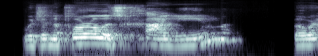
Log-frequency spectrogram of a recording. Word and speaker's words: Chai: And to note, you can't just pronounce CHY, right? So you got to add a vowel in there somewhere. And they chose the vowel, the ah vowel, to make it Chai, which in the plural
